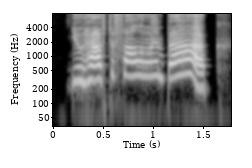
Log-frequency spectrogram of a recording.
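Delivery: very high, moved, emotional, urging tone. Urging someone to follow a friend back, getting emotional. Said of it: "I'm getting emotional".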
